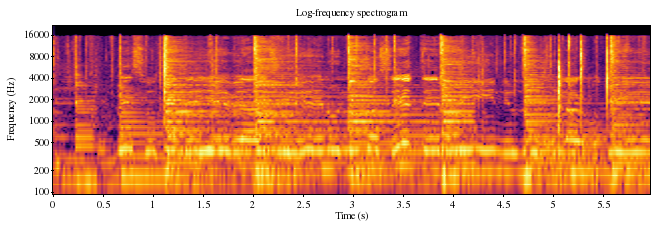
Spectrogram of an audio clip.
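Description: Acoustic guitar strummed in a steady rhythm, about two strokes a second, with the chords ringing between strokes.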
